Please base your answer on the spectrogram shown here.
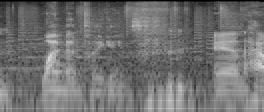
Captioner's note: laughs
